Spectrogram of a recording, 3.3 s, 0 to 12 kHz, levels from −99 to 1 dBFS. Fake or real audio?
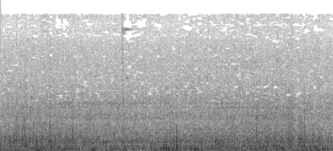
real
